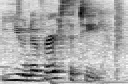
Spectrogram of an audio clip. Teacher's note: The word university starts with a vowel, but it doesn't sound like it. When you say it, it sounds like it starts with the consonant Y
